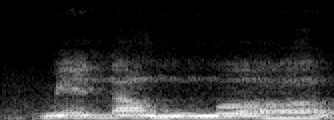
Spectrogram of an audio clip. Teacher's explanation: Maka kita baca dia dengan idgham samsin, nun dimasukkan dengan huruf lam. Oleh kerana sebelum nama Allah baris di atas, kita baca lam itu dengan tebal. Tetapi kita wakaf di sini, makna kita baca 2, 4, 6 harakah.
